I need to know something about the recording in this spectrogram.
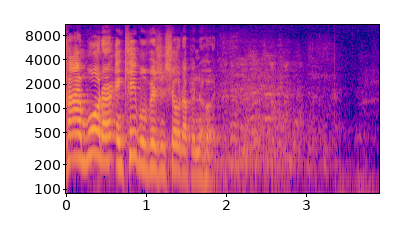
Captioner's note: audience laughs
